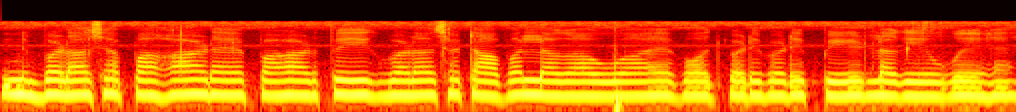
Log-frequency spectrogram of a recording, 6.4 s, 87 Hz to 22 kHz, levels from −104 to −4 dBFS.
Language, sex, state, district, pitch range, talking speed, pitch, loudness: Hindi, female, Bihar, Saharsa, 195-210 Hz, 180 wpm, 200 Hz, -24 LUFS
